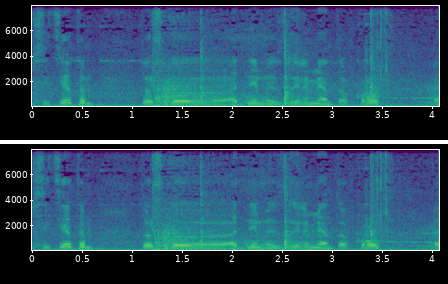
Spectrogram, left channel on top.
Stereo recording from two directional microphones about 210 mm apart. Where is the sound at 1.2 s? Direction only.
20° right (ahead or behind).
